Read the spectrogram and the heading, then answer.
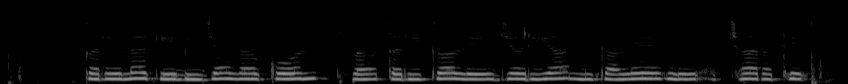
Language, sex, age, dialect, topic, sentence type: Chhattisgarhi, female, 31-35, Northern/Bhandar, agriculture, question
